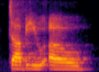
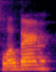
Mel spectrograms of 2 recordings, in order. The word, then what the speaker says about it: Woburn: He got a house in W-O-B-U-R-N. So I thought it was Woburn. It's Woburn.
